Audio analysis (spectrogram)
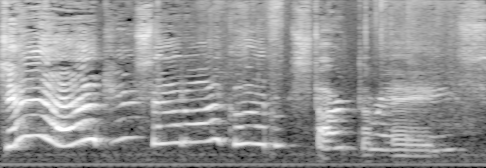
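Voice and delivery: very high, snippy, whiny cartoon voice, stretched "you". Quoting the son character from a cartoon, bitchy Little People voice. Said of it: "my kind of bitchy voice".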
